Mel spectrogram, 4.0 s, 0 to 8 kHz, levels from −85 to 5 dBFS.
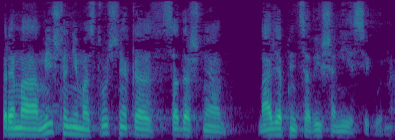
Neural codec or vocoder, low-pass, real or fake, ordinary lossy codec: none; none; real; none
